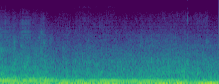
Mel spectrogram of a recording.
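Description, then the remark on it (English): A boat's motor rumbles steadily, a low droning hum layered with wind buffeting and water washing around the hull as it comes in to land on a wet, green tundra beach. No one speaks. “lands the boat and we walk around a little bit on the tundra.”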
